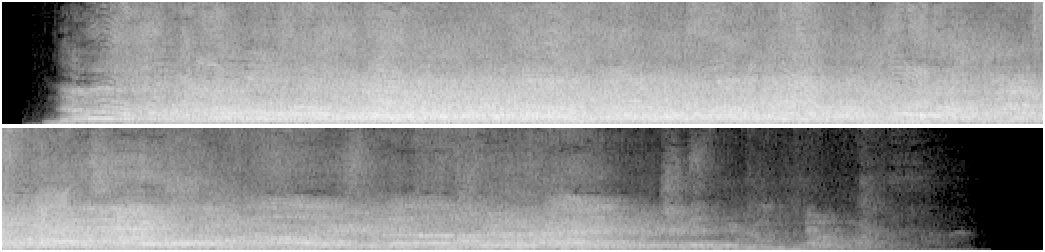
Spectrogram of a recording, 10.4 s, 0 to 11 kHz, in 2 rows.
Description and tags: These are canned crowd sounds, recorded for a theatrical production. These were recorded in quad, with the design to be played out of four speakers, one near each corner of the room. We made them with a small group of people, and recorded 20 layers or so of each reaction, moving the group around the room. There are some alternative arrangements of the layers, scooted around in time, to make some variation, which would help realism, if the sounds needed to be played back to back, like 3 rounds of applause in a row. These are the “staggered” files.
These were recorded in a medium size hall, with AKG C414’s for the front left and right channels, and Neumann KM184’s for the rear left and right channels.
